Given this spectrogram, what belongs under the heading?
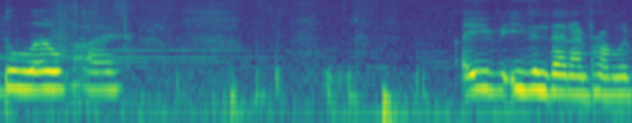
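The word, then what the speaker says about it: Blåhaj: I got Blaha with me or Bologna cuz I've named him that. And also technically you're not technically it's not pronounced blah. It's pronounced blowhai.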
